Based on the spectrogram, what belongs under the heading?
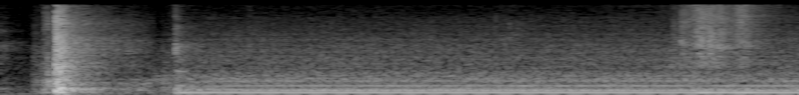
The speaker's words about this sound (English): if you'd like to set the microwave going,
